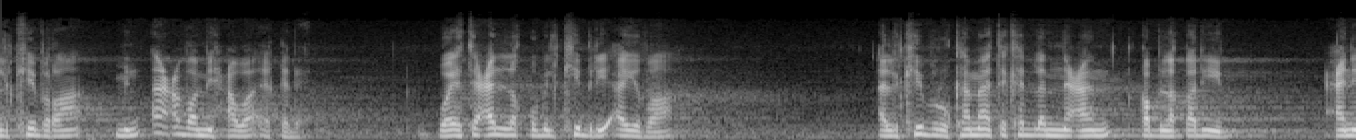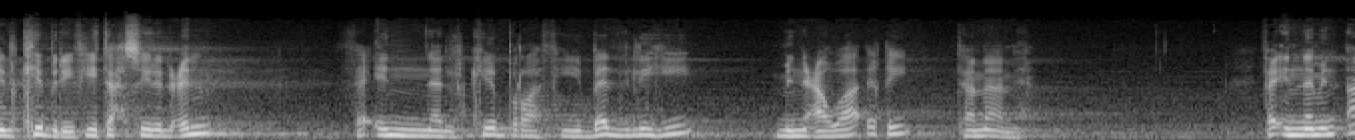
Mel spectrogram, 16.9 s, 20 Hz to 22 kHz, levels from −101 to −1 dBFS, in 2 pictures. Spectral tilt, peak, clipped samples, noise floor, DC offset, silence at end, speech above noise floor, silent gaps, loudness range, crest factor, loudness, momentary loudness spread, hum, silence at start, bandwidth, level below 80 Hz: -6.5 dB/octave; -4 dBFS; under 0.1%; -53 dBFS; under 0.1%; 0 s; 28 dB; none; 5 LU; 22 dB; -25 LUFS; 14 LU; none; 0 s; 11 kHz; -62 dBFS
